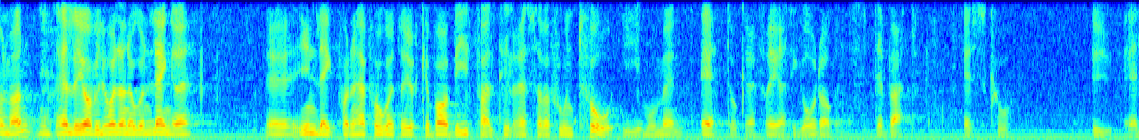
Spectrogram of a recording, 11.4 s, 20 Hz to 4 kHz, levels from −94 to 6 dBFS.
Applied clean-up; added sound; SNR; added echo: none; none; none; none.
